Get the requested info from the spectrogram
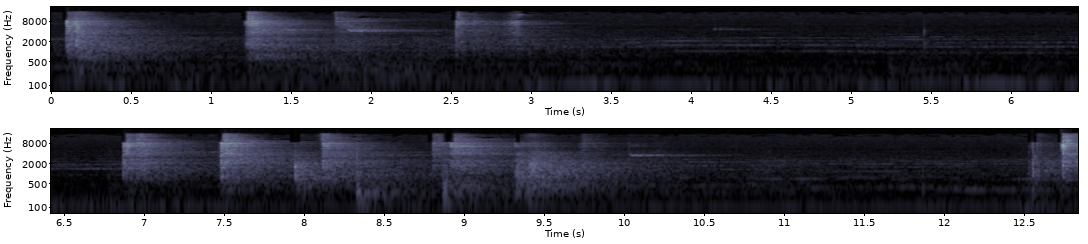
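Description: Steel fencing swords clashing blade on blade: three separate strikes in the first three seconds, then a quick flurry of clashes from about seven to ten seconds in, each with a short metallic ring. A steady low hum runs underneath.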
